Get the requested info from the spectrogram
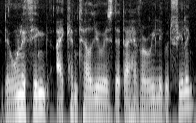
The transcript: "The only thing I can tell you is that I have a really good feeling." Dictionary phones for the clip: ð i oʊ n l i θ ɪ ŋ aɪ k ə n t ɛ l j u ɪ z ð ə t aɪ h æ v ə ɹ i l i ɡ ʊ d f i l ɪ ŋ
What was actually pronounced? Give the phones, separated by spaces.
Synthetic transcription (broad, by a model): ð i oʊ n l i θ ɪ ŋ aɪ k ə n t ɛ l j u ɪ z ð ə t aɪ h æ v ə ɹ i l i ɡ ʊ d f i l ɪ ŋ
